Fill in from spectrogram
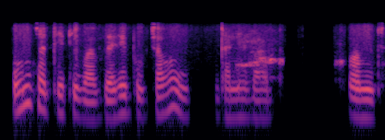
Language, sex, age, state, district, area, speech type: Nepali, male, 18-30, West Bengal, Darjeeling, rural, conversation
